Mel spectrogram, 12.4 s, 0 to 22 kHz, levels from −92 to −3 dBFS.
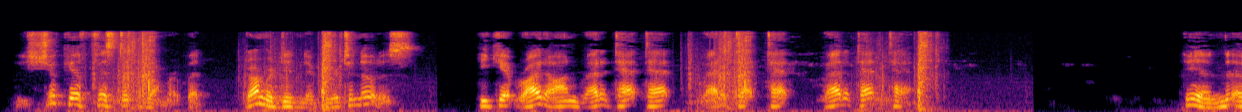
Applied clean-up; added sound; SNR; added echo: none; Cutlery, silverware; 8 dB; none.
